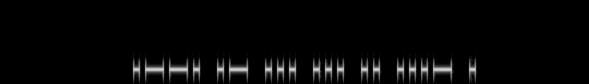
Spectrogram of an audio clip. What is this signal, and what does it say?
Morse code, heard as a keyed tone, about 20 wpm, 700 Hz. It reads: PASSIVE
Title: 7 Letter Words - First 3 Letters Given - 20wpm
